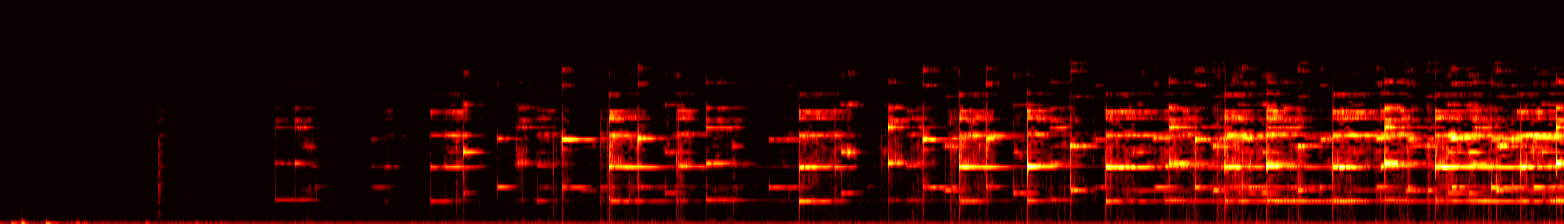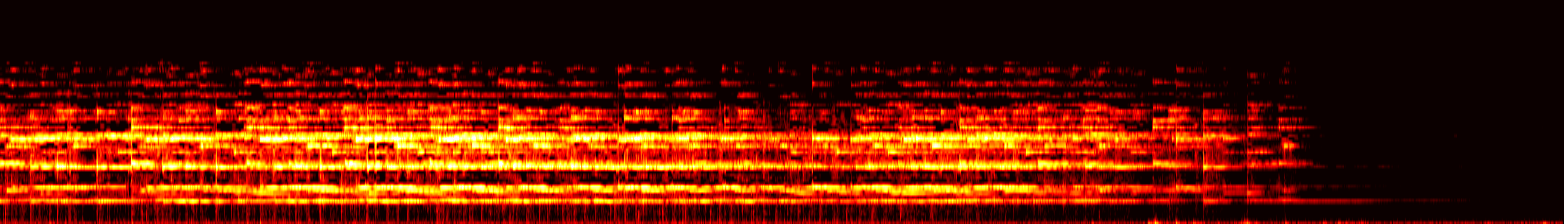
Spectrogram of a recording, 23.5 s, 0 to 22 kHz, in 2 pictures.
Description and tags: Italian antique doorbell ringing
Antique doorbell, 8 bells rotating, in Taormina, ringing.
